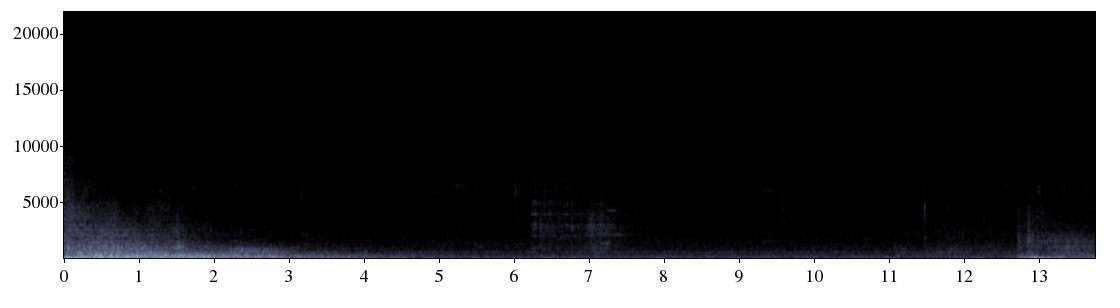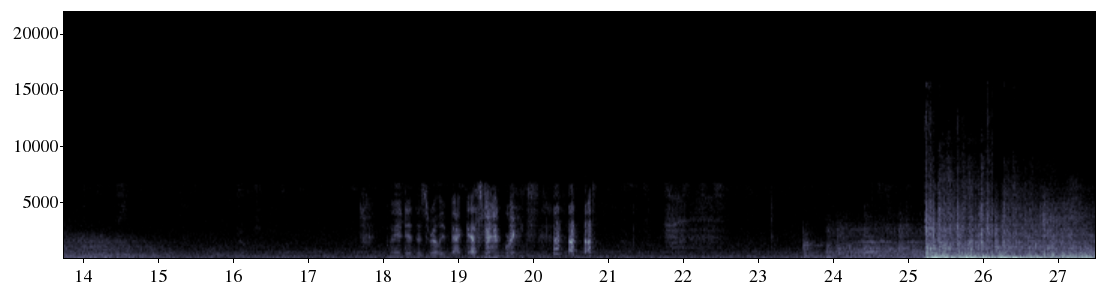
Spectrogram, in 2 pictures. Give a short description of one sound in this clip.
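Heavy gunfire booms and rumbles.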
